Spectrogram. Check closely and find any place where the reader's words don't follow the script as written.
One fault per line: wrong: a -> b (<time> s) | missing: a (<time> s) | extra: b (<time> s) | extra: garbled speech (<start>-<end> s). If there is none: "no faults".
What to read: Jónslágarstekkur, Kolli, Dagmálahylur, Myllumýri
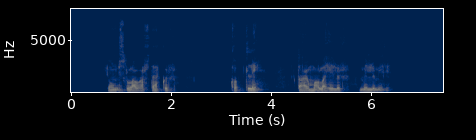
no faults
